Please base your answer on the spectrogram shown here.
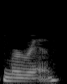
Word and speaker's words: Moran: many people don't know my last name is Moran which kind of rhymes with Corinne so it's an easy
